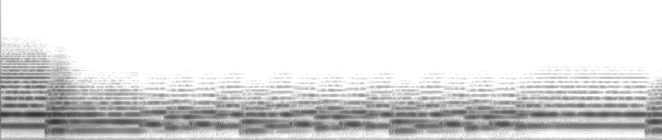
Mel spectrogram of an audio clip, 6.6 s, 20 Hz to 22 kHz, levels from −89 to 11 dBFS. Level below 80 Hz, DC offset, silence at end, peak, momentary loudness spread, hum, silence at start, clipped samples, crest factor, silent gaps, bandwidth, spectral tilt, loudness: -78 dBFS; under 0.1%; 0 s; -6 dBFS; 14 LU; none; 0 s; under 0.1%; 18 dB; none; 5.6 kHz; -7.5 dB/octave; -24 LUFS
